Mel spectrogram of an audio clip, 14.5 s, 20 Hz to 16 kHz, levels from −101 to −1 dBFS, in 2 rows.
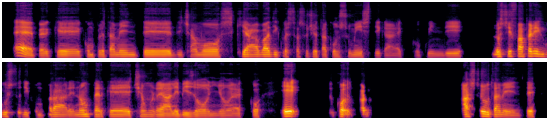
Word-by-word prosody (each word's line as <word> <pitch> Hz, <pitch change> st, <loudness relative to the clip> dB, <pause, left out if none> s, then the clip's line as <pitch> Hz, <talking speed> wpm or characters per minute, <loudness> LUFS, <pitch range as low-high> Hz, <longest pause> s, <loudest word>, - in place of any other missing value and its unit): Eh, -, -, +3 dB
perché 115 Hz, +1 st, -4 dB
è 115 Hz, -, -9 dB
completamente, 120 Hz, 0 st, -3 dB
diciamo, 120 Hz, -1 st, -5 dB
schiava 130 Hz, +2 st, -1 dB
di 130 Hz, 0 st, -8 dB
questa -, -, -15 dB
società 115 Hz, 0 st, -11 dB
consumistica, 115 Hz, -3 st, -14 dB
ecco, 115 Hz, -1 st, -25 dB
quindi 115 Hz, 0 st, -10 dB, 0.4 s
lo 140 Hz, -, +1 dB
si 145 Hz, +2 st, -2 dB
fa 150 Hz, -1 st, +3 dB
per 155 Hz, 0 st, +5 dB
il 150 Hz, -3 st, +1 dB
gusto 130 Hz, -1 st, -8 dB
di 125 Hz, -1 st, -10 dB
comprare, 120 Hz, +1 st, -5 dB
non 135 Hz, +3 st, -2 dB
perché 125 Hz, -2 st, -1 dB
c'è 125 Hz, -, -9 dB
un 125 Hz, 0 st, -9 dB
reale 120 Hz, -1 st, -1 dB
bisogno, 115 Hz, -2 st, -6 dB
ecco. 110 Hz, 0 st, -9 dB, 0.2 s
E 465 Hz, 0 st, +11 dB, 0.5 s
qua -, -, +6 dB, 0.2 s
a -, -, -1 dB, 1.3 s
Assolutamente. 120 Hz, -5 st, +2 dB
120 Hz, 130 wpm, -24 LUFS, 115-130 Hz, 1.3 s, E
